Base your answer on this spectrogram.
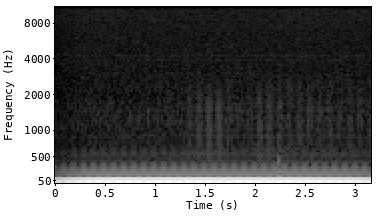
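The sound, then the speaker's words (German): A pure 30 hertz sine tone, a very deep, steady hum held loud and unchanging for about three seconds with nothing else around it. “Ich spiele euch jetzt hier mal 30 Hertz ab.”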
